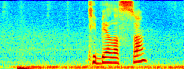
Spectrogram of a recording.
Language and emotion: Russian, neutral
